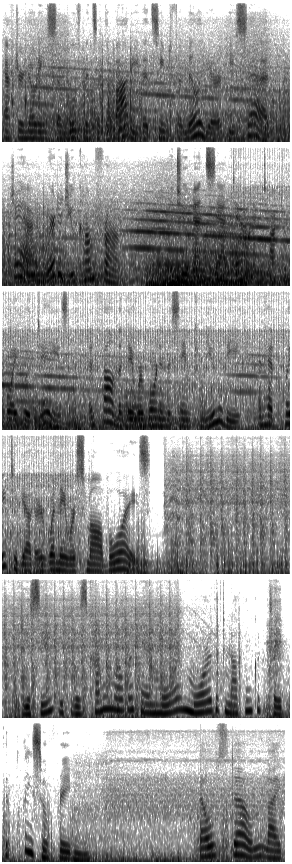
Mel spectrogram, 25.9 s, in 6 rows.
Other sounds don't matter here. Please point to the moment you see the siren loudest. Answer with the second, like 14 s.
7 s.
